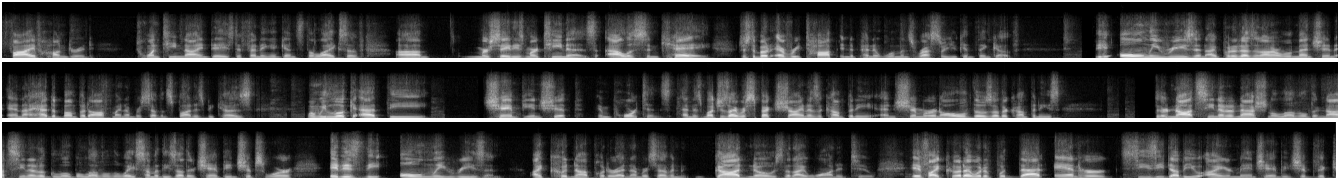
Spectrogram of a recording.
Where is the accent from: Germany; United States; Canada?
Canada; I'm Canadian.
